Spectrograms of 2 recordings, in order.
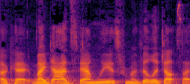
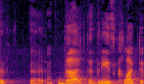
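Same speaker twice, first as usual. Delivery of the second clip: excited stutter, much higher pitch; 2 semitones higher than usual. Telling listeners in europe to reach out and get involved, excited stuttering. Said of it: "I'm stuttering, guys. I'm so excited".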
